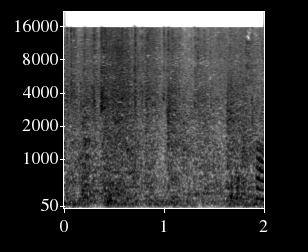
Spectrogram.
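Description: Thin plastic carryout bag rustling and crinkling as food containers are handled and lifted out of it.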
